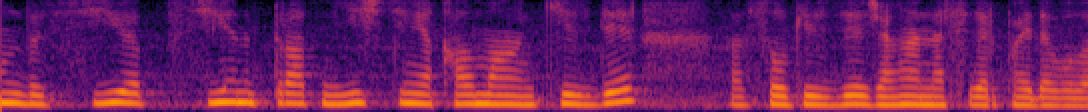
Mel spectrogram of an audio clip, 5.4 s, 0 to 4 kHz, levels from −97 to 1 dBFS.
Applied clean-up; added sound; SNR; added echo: none; none; none; none.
